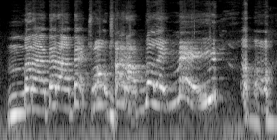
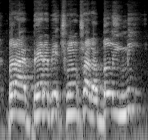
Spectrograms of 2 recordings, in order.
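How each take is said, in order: First: Slow taunting drawl. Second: Said in the usual way. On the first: Acted. Laughing slow taunt to people calling her a bully. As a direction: drag every word out slowly, laughing. Repeats threat, drawn out, laughing.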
